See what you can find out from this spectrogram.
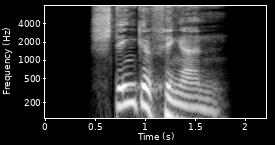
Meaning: dative plural of Stinkefinger
- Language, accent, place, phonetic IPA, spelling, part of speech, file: German, Germany, Berlin, [ˈʃtɪŋkəˌfɪŋɐn], Stinkefingern, noun, De-Stinkefingern.ogg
